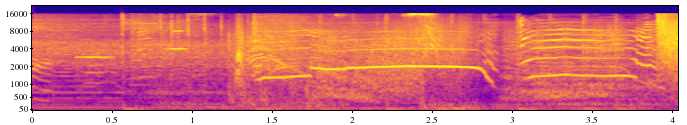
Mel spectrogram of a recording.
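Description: Cartoon soundtrack: music with crashing sound effects and a long, high held cry in the middle, swooping up into it and down out of it.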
